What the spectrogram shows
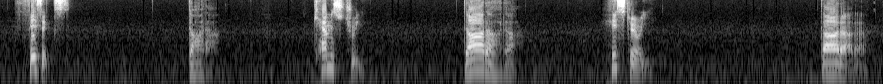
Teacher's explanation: Physics, chemistry, history, stress is on the first part.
